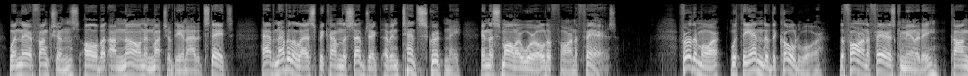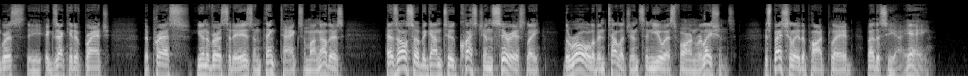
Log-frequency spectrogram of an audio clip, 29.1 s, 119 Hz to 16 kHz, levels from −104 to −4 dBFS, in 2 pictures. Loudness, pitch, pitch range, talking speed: -24 LUFS, 105 Hz, 95-120 Hz, 150 wpm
